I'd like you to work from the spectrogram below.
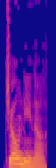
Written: jonina

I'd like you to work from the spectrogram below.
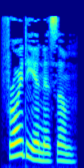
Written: freudianism

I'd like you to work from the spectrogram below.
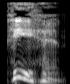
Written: peahen

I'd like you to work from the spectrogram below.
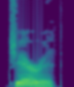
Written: jarret

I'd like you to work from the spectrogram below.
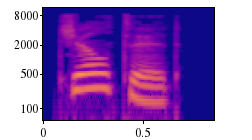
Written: jilted

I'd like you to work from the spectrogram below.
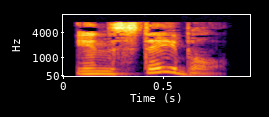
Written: instable

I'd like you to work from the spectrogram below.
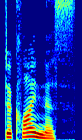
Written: declinedness

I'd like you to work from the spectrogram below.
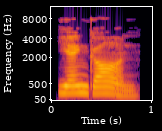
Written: yangon

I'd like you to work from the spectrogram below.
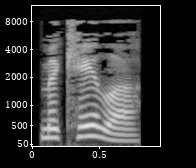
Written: mikayla

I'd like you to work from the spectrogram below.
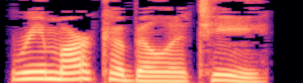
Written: remarkability

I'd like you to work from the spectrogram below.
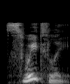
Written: sweetly

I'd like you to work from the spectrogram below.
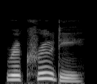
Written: recruitee

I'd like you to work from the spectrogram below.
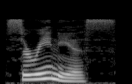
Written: cyrenius

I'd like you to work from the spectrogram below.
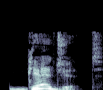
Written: gadget

